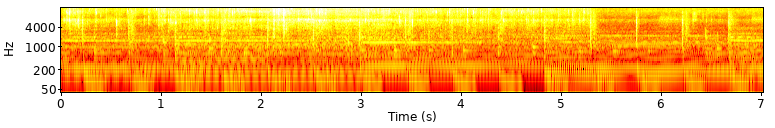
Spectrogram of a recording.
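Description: Cottage-cheese patties sizzling as they fry in vegetable oil in a frying pan, heard under background music with a steady bass beat and sustained chords.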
